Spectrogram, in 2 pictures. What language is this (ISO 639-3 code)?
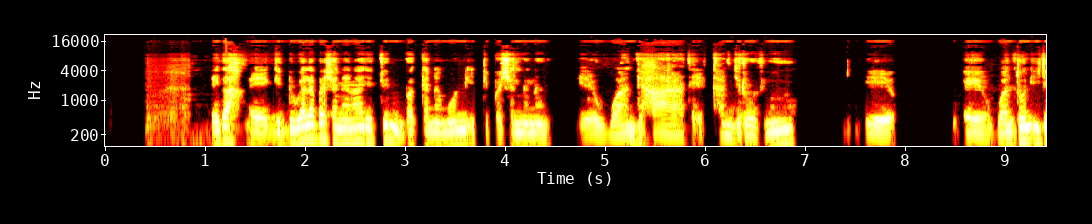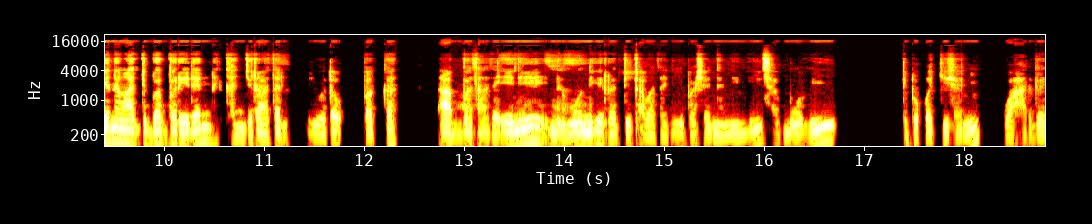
orm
